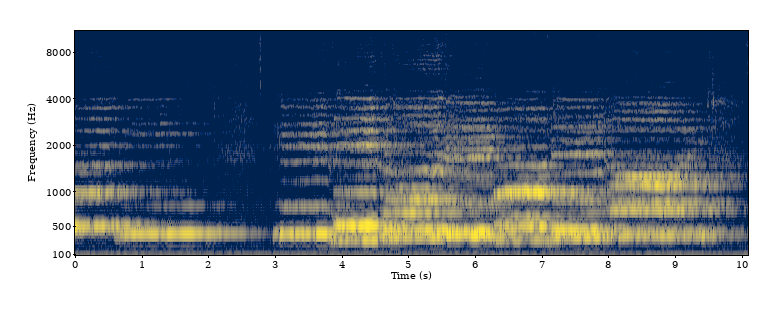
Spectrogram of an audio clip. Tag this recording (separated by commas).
Music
